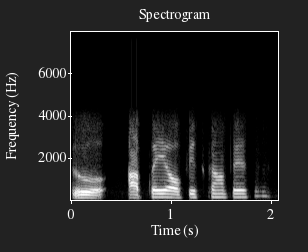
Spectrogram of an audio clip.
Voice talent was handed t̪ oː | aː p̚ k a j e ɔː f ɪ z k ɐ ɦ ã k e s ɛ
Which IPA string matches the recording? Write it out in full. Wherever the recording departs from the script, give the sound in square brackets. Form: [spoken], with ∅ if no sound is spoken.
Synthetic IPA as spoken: t̪ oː | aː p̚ k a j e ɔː f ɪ [s] k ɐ ɦ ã [p] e s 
